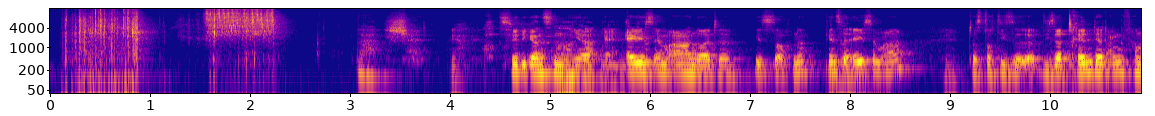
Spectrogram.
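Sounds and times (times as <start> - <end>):
deck of playing cards riffle shuffled: 0.1 - 2.8
speech: 3.1 - 10.9.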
